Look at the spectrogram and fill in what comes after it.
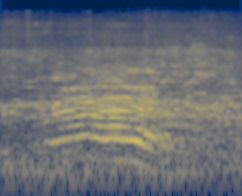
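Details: Large cow being unloaded, mooing amid a crowd: one drawn-out lowing call, rising then falling over about a second, with loud chatter and voices all around.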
